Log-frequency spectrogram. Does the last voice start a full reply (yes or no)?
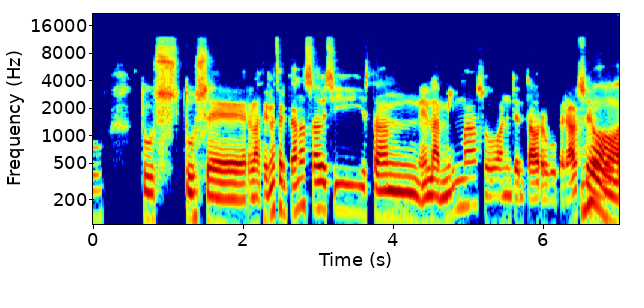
yes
